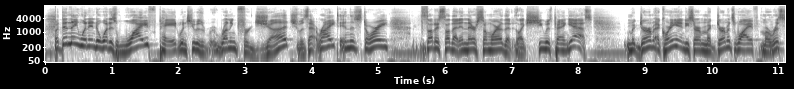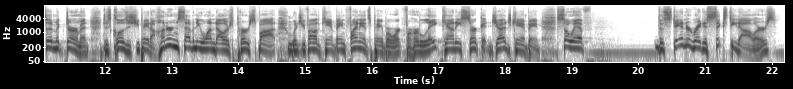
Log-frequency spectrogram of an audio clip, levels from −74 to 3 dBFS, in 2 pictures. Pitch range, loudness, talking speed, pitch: 130-185 Hz, -21 LUFS, 205 wpm, 160 Hz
